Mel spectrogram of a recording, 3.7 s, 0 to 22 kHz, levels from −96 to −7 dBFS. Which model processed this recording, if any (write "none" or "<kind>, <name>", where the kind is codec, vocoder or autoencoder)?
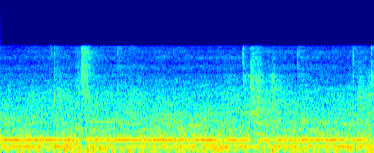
codec, SNAC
